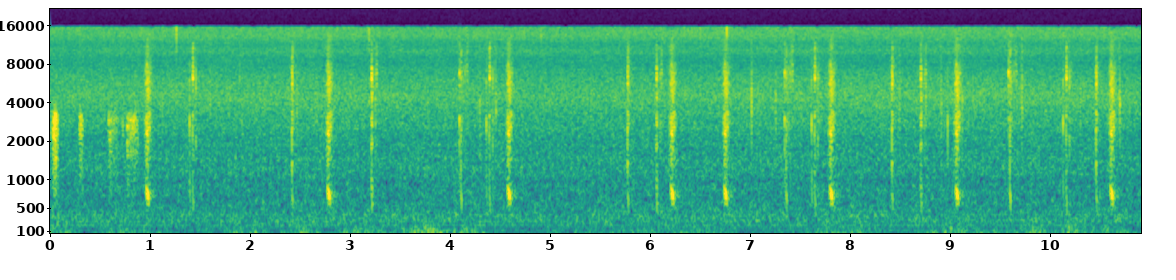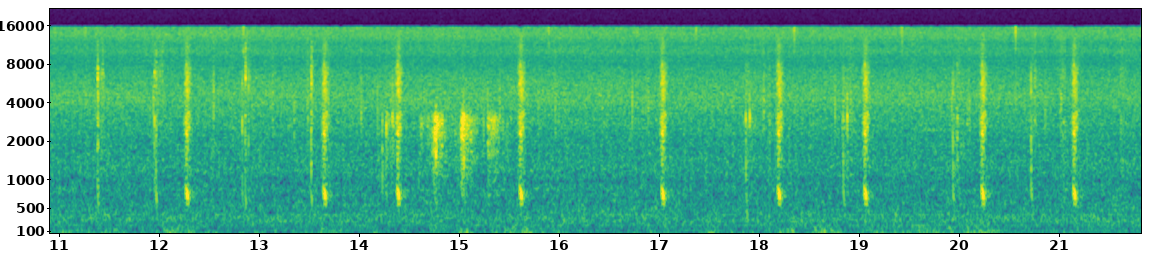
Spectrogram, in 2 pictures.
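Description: Light footsteps tap at an even pace.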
